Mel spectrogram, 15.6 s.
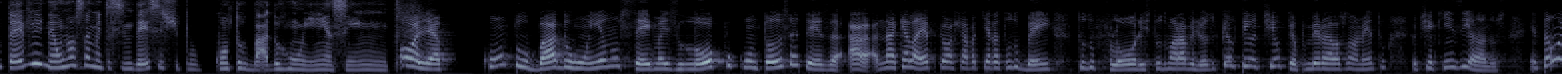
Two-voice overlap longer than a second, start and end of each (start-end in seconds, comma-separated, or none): none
